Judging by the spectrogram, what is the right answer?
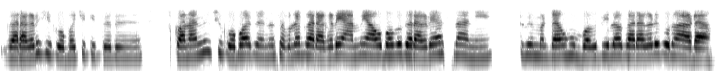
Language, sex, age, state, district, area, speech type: Goan Konkani, female, 45-60, Goa, Murmgao, rural, conversation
